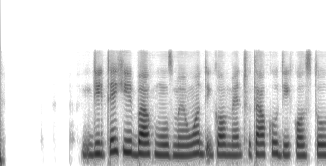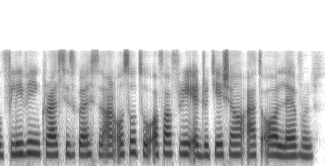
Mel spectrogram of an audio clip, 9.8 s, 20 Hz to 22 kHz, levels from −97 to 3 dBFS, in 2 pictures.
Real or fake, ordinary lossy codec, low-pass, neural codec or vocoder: fake; none; 7.2 kHz; codec, 16 kHz, 0.3 kbps, FocalCodec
